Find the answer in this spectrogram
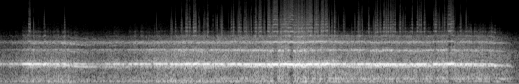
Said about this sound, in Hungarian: döbbenten nézte az eldübörgő vonatokat.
